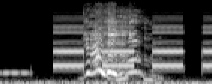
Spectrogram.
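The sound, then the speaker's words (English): A wristwatch alarm beeps in short, bright electronic tones with steady pitch, repeating in bursts. A louder warbling vocal sound breaks in over the middle of the beeping. “A wristwatch alarm.”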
